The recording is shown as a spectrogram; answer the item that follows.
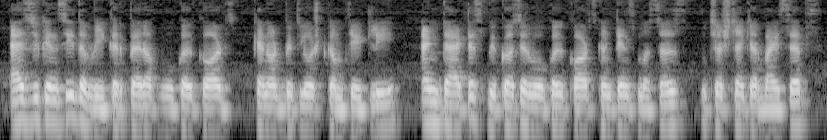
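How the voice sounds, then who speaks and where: A young man from India who runs a video channel, talking through a voice lesson in a slow, deliberate explainer style. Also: mid-range voice, noisy background. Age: young adult. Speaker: video creator. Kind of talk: explainer narration.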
